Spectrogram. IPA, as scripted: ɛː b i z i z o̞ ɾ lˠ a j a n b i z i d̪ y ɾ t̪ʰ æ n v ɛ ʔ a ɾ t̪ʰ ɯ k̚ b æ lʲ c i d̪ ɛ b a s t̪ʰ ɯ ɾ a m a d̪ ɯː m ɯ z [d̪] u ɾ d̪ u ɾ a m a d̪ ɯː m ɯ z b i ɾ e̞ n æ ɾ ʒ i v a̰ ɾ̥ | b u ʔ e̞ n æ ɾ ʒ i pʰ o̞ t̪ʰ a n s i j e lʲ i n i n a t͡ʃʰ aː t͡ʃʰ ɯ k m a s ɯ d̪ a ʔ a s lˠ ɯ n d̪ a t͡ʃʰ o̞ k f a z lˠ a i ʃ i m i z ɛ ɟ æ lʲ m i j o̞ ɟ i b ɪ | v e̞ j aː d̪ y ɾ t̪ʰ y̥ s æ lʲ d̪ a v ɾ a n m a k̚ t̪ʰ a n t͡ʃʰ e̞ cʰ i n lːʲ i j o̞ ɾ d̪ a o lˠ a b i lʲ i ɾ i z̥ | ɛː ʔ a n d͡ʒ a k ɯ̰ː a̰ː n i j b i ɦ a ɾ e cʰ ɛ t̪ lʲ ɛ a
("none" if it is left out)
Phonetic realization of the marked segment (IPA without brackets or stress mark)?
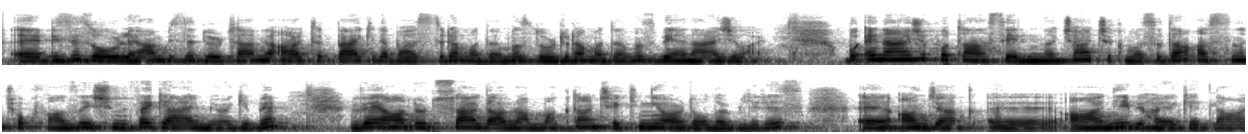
d̪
